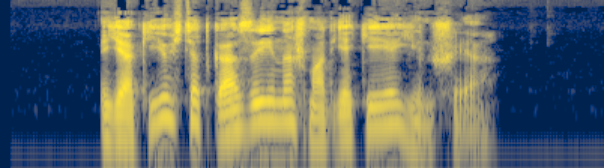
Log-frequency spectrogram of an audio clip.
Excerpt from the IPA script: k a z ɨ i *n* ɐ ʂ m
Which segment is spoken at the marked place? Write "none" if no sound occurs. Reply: n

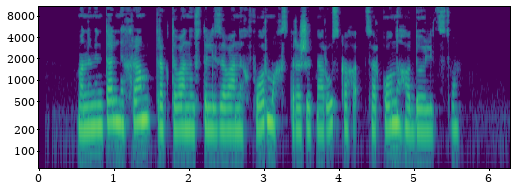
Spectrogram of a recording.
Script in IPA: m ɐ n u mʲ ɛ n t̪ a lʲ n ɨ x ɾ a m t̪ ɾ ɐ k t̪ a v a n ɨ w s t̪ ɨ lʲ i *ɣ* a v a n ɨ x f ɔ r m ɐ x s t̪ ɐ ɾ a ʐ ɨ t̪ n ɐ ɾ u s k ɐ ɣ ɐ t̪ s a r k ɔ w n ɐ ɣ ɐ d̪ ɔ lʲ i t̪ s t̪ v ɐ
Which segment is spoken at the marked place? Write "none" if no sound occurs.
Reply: z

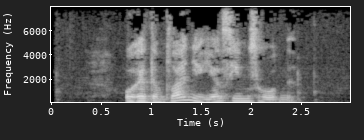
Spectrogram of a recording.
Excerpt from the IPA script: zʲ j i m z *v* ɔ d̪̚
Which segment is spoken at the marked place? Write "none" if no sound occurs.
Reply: ɣ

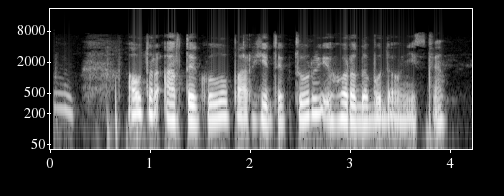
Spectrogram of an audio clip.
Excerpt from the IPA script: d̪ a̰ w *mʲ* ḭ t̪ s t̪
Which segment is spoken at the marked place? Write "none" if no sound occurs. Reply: nʲ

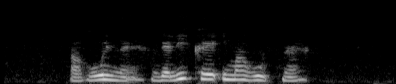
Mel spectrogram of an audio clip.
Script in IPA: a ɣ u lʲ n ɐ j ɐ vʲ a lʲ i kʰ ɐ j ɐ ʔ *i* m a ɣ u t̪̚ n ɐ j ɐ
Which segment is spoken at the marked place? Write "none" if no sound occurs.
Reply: i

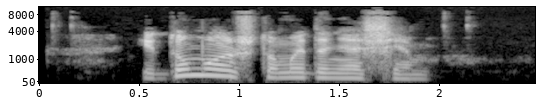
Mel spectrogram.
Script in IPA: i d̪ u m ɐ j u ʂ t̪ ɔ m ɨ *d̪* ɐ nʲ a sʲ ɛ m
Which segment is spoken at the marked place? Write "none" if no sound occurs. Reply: d̪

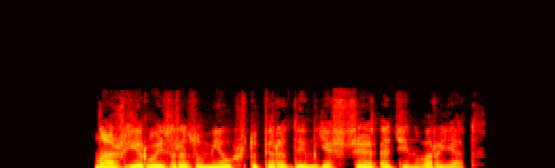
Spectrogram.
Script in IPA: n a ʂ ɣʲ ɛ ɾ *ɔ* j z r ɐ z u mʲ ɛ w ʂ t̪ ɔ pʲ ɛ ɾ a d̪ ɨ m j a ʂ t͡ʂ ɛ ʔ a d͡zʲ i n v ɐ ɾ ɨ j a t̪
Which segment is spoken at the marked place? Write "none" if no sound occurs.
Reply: ɔ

